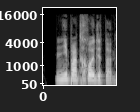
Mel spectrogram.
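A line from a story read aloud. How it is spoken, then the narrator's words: Old man snorting sternly. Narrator (Russian): фыркнул дед, грозно сдвинув брови, заявил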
